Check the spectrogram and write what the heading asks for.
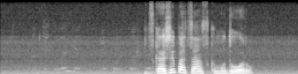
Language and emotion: Russian, neutral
